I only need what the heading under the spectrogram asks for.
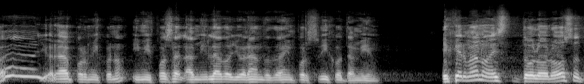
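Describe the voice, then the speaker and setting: Middle-aged Peruvian pastor preaching in reverb. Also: male voice, on the high side. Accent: Peruvian Spanish. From Peru. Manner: emotional, addresses listeners as brother. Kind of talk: sermon. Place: church hall. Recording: long church reverb.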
